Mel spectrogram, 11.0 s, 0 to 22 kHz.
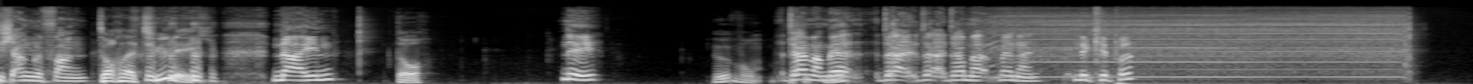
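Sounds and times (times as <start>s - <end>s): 
speech: 0.0s - 3.3s, 4.2s - 4.6s, 5.4s - 8.6s
laughter: 0.8s - 1.9s
high-pitched drill whirring: 7.1s - 10.7s.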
